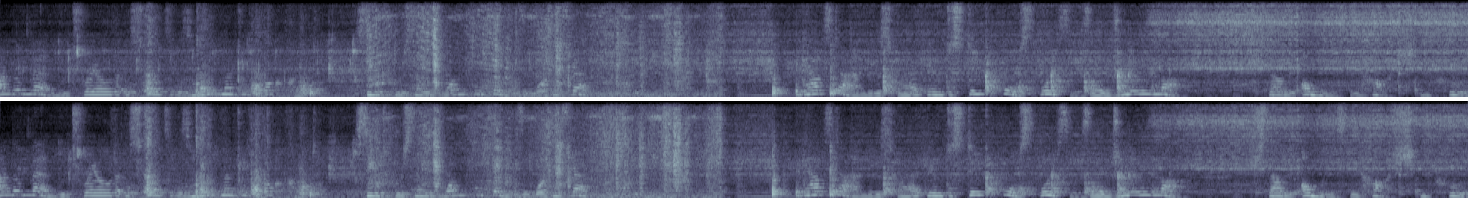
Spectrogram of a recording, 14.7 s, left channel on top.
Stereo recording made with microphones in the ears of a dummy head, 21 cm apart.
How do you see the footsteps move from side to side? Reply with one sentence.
You can hear the footsteps move from right to left and back again.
